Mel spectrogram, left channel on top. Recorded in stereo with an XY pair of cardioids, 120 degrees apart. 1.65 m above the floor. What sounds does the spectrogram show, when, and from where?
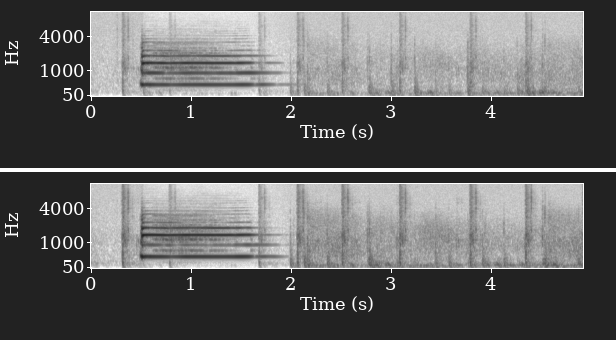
0.5 s a trumpet: 40° right, 1.2 m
